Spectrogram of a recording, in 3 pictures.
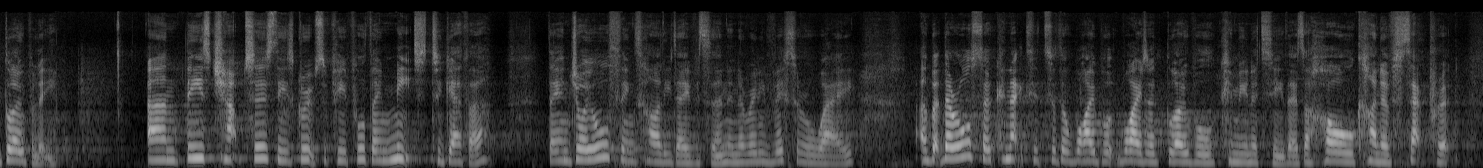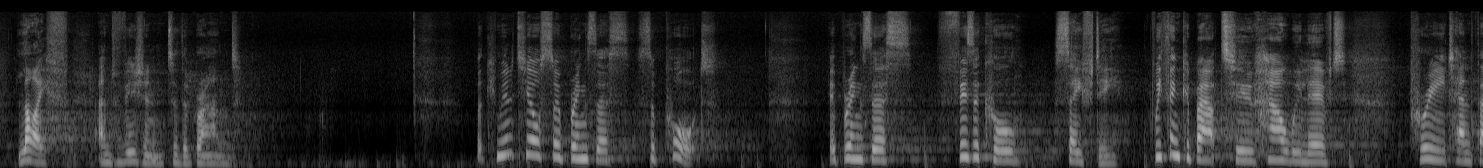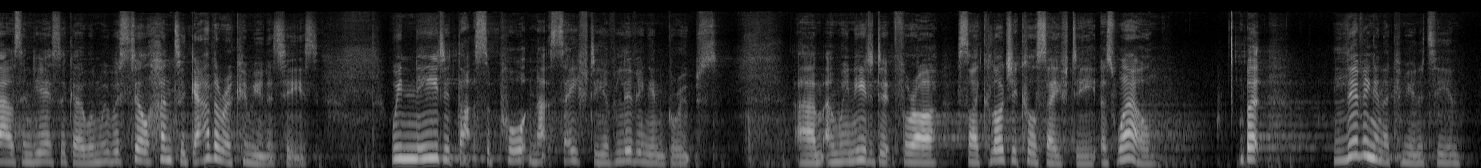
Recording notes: a keynote from GREENHOUSE 2021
